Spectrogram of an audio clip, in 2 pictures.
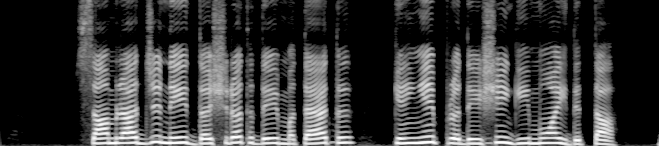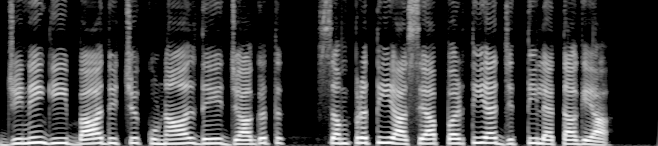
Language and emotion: Dogri, neutral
